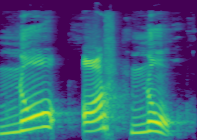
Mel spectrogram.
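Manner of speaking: drawn-out, spaced sounding of each no; slow teacher demo of a homophone pair; slow word demo. Shown as a demonstration. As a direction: say both words very slowly for the class. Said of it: "जानना और नहीं".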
